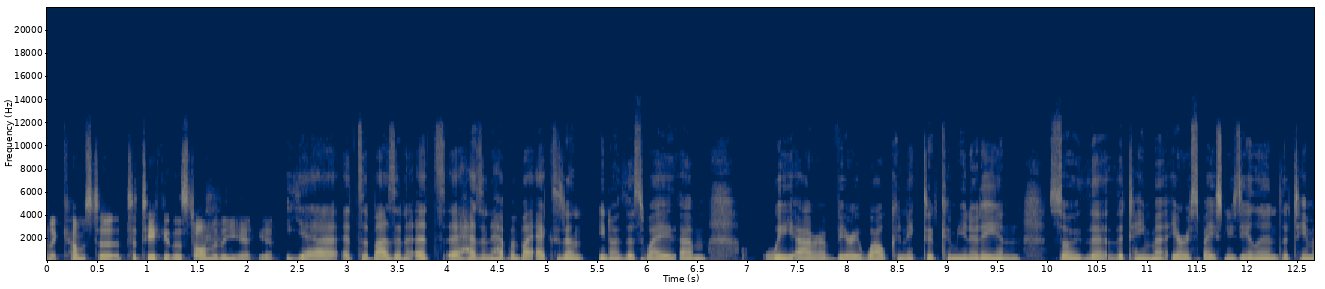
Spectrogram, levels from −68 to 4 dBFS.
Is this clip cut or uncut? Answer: uncut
